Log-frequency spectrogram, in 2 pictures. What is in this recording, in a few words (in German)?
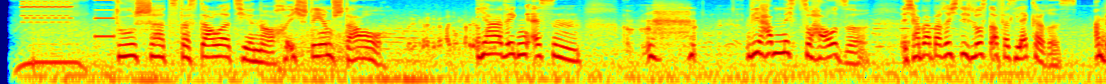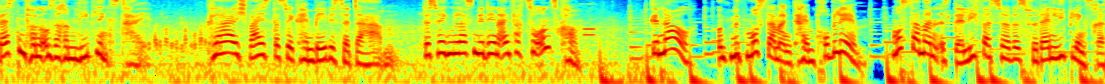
Spot Lieferservice; LOFT VOICES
